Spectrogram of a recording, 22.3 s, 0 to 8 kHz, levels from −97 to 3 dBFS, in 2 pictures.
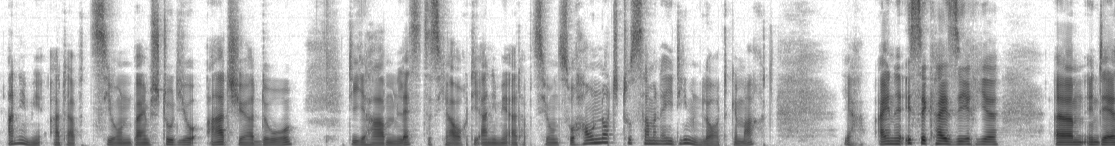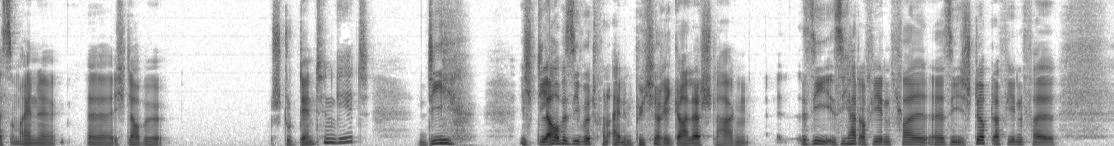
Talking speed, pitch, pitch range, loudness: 150 wpm, 115 Hz, 100-145 Hz, -24 LUFS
